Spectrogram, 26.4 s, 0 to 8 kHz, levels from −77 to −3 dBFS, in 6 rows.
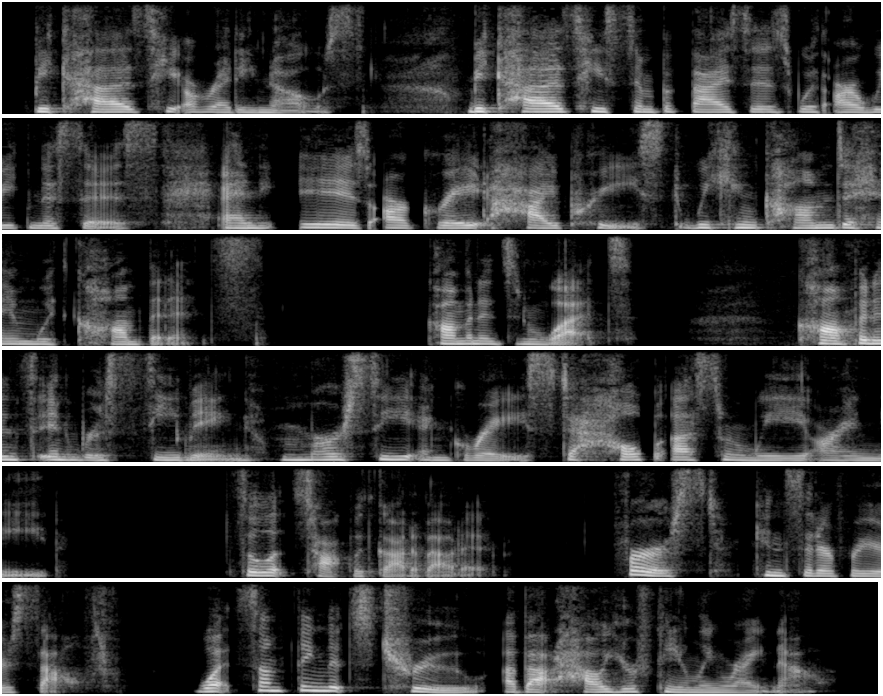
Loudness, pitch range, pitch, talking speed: -23 LUFS, 175-205 Hz, 190 Hz, 140 wpm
